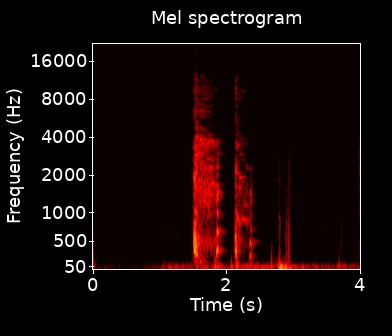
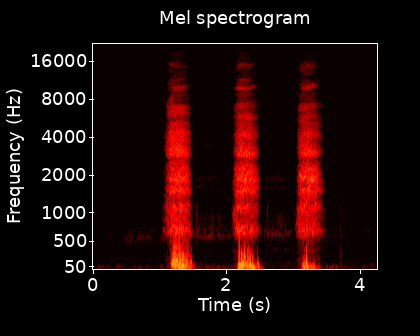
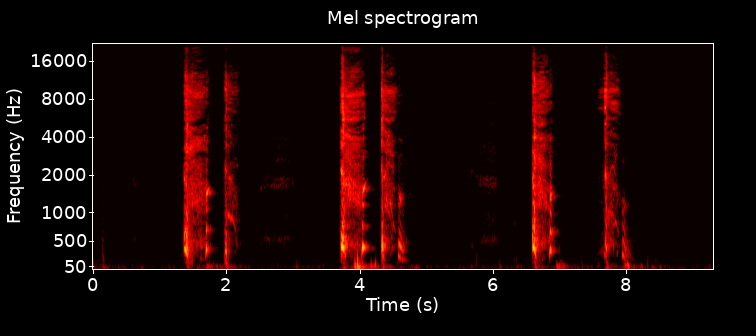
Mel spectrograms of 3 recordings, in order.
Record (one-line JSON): {"cough_length": "4.0 s", "cough_amplitude": 4684, "cough_signal_mean_std_ratio": 0.39, "exhalation_length": "4.3 s", "exhalation_amplitude": 6989, "exhalation_signal_mean_std_ratio": 0.4, "three_cough_length": "9.3 s", "three_cough_amplitude": 11091, "three_cough_signal_mean_std_ratio": 0.29, "survey_phase": "alpha (2021-03-01 to 2021-08-12)", "age": "18-44", "gender": "Female", "wearing_mask": "No", "symptom_shortness_of_breath": true, "symptom_fatigue": true, "symptom_fever_high_temperature": true, "symptom_headache": true, "symptom_onset": "2 days", "smoker_status": "Never smoked", "respiratory_condition_asthma": false, "respiratory_condition_other": false, "recruitment_source": "Test and Trace", "submission_delay": "1 day", "covid_test_result": "Positive", "covid_test_method": "RT-qPCR", "covid_ct_value": 20.5, "covid_ct_gene": "ORF1ab gene", "covid_ct_mean": 20.9, "covid_viral_load": "140000 copies/ml", "covid_viral_load_category": "Low viral load (10K-1M copies/ml)"}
